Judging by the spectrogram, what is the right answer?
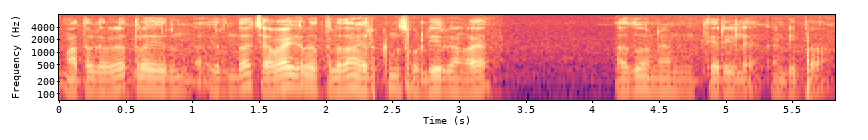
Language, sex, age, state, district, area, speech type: Tamil, male, 18-30, Tamil Nadu, Kallakurichi, rural, spontaneous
